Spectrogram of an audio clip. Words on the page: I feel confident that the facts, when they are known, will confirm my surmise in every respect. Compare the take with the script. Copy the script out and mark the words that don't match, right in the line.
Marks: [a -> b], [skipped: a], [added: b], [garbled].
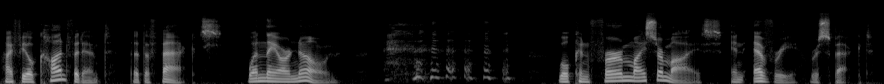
I feel confident that the facts, when they are known, will confirm my surmise in every respect.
